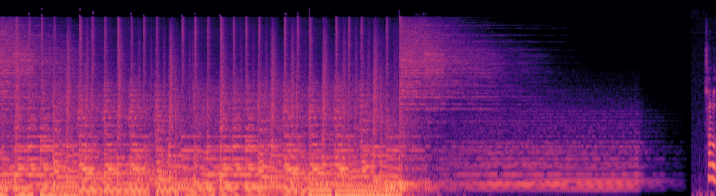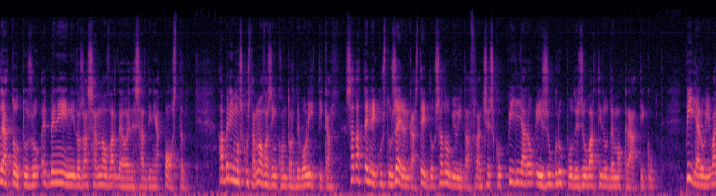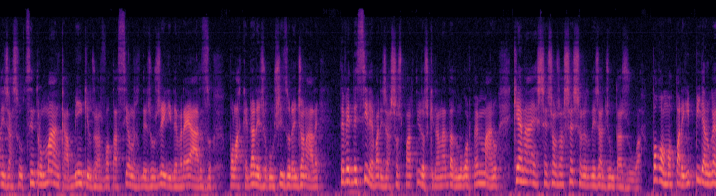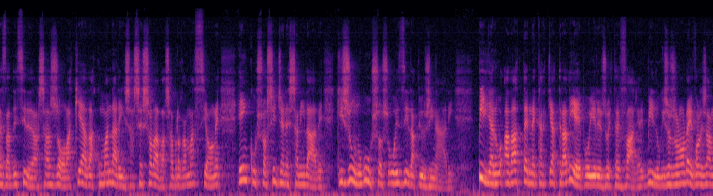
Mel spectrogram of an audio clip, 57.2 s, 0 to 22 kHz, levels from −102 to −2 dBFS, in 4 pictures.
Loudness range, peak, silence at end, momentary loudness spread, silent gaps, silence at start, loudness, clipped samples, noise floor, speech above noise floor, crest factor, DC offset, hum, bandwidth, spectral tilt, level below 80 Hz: 9 LU; -14 dBFS; 0 s; 14 LU; 13.75-13.82 s; 0 s; -32 LUFS; under 0.1%; -70 dBFS; 36 dB; 18 dB; under 0.1%; none; 18 kHz; -5.5 dB/octave; -44 dBFS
